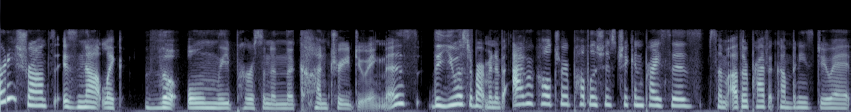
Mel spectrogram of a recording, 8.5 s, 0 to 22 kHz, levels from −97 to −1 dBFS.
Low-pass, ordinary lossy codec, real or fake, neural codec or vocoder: 7.2 kHz; AAC, 48 kbps; real; none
